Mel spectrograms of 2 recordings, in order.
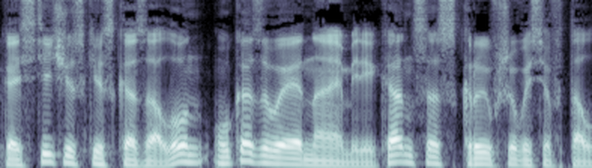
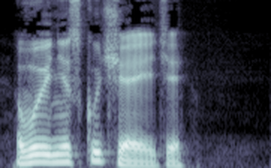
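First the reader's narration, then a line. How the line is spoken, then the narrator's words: Calm reply. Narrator (Russian): Она спокойно ответила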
